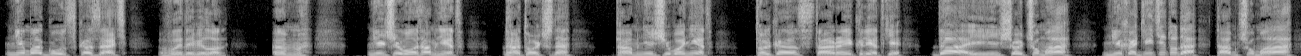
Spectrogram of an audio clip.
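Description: A man's voice: high voice, expressive, measured pace, no echo, clean studio sound, pitched above the performer's own voice. Man doing a blubbering cowardly ratcatcher. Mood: nervous lying. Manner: blubbering, stammering. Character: panicky lying male ratcatcher, cowardly.

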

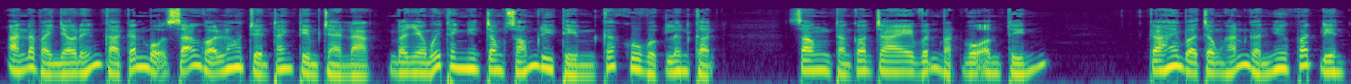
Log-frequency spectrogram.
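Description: A man narrating a dramatic story in a steady, scripted way. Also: mid-range voice, normal speed, no room sound, clean studio sound.

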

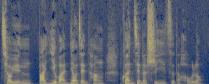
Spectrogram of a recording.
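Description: Speaking at normal speed with a medium pitch, an audiobook narrator delivers a literary story in an expressive way, underlining its dramatic phrases.

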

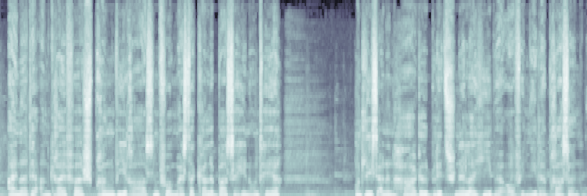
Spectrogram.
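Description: A male actor narrates a historical crime radio drama, reading scripted literary prose in the third person. His voice is fairly high-pitched and sounds natural.

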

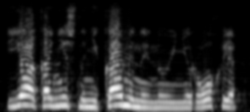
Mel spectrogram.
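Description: A cocky teenage boy in a storybook reading, calm and smug, teasing without a care, as a woman narrator reads him. The voice stays mellow and darkish, close to the reader's own. It is an everyday read rather than a full character voice. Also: mid-range voice, fairly quick, lightly acted.

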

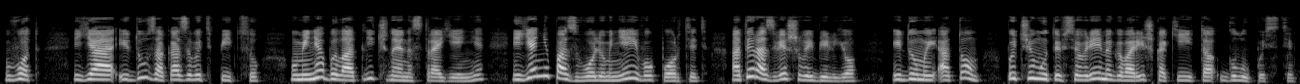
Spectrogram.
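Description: A woman's voice: medium pitch, animated, moderate pace, dry recording, studio quality, lightly acted. A woman reading a busy, dismissive mother. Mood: snapping. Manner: matter-of-fact, dismissive, then snapping. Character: tired busy middle-aged mother, calm then sharp. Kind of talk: audiobook dialogue.

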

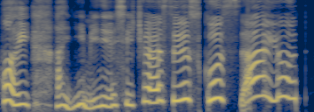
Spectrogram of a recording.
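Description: A woman's voice: extremely high pitch, sing-song, slow pace, no echo, studio quality, pitched above the performer's own voice, exaggerated voice. Woman doing a squealing cowardly spy. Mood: whimpering. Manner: wailing, squealing, stammering. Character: whiny cowardly long-nosed male spy.

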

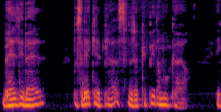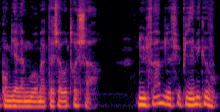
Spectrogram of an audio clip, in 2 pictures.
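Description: A man's voice: lowish voice, moderate pace, mellow, slightly rough. A man reading as a courtly doomed count. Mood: tender. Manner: courtly, earnest declamation. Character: doomed aristocratic male count, gracious and composed.

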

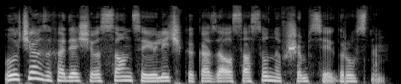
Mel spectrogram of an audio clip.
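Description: A woman narrating an audiobook in a calm, measured storytelling manner. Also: low voice, vocal fry, dry recording, clean studio sound. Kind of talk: scripted narration.

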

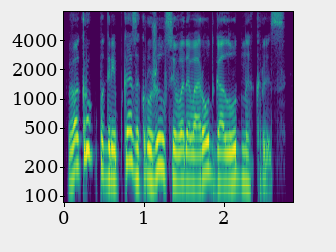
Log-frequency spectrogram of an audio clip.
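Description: A man reading a children's fantasy story aloud in a lively, playful narration. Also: fairly high pitch, fairly quick, no echo, clean studio sound. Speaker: audiobook reader.

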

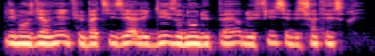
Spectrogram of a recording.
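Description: A man voicing a grieving young mother who murmurs in a daze, in a husky, warm voice. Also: a little high, level tone, fairly quick, pitched above the performer's own voice, natural voice. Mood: dazed grief. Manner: murmuring, dazed.

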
